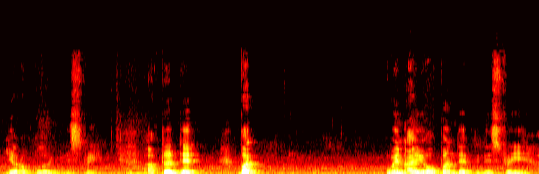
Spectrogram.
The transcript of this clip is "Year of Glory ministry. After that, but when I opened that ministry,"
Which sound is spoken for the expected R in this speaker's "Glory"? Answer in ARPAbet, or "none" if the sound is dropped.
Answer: L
